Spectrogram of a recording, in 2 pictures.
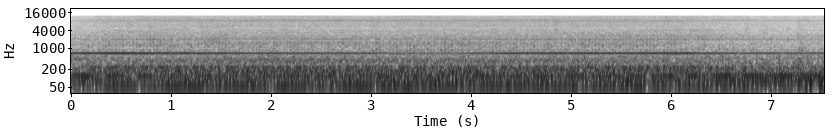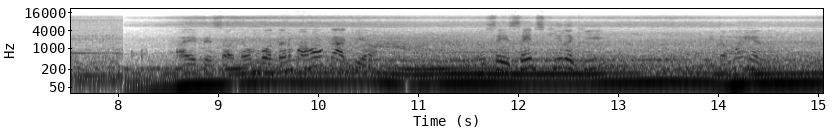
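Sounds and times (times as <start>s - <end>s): thin constant whine: 0.0s - 15.0s
vehicle engine idling: 0.0s - 15.0s.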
